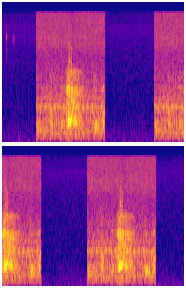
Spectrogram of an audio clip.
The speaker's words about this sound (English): Now, I'm going to go ahead and play that one again real quick so everybody can hear that dog bark.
